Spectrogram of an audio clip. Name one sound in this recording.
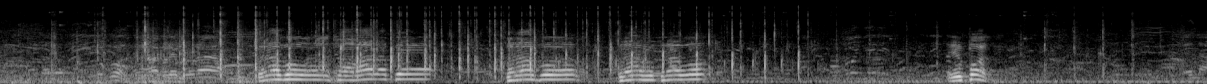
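Donkey hooves clop on pavement.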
